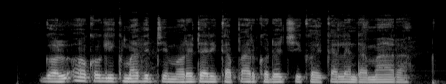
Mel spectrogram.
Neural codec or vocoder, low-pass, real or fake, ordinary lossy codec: none; 19.8 kHz; real; none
